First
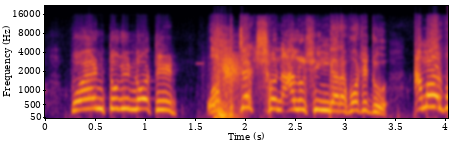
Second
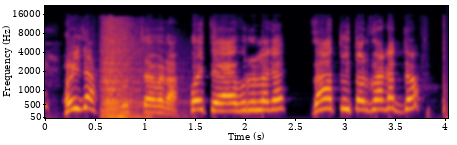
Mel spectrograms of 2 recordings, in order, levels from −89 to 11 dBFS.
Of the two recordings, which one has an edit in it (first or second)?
first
